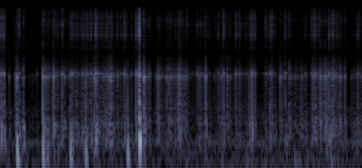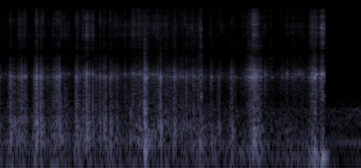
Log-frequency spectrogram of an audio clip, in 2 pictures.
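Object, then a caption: Floral foam cylinder. Long painted nails tap and scratch the tops of two identical hand-sized, pale green cylinders of solid porous floral foam with microphones inside. The result is a dense, steady stream of soft scratchy crackles and dull taps, with a few louder knocks, before it stops abruptly near the end.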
